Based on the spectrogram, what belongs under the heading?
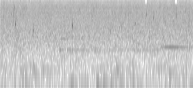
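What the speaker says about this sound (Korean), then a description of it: "소나기예요. 금방 그칠 거예요." A sudden rain shower pours steadily in a film scene, a soft continuous hiss of rain on surfaces with faint scattered drops, fairly quiet and with no one talking.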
